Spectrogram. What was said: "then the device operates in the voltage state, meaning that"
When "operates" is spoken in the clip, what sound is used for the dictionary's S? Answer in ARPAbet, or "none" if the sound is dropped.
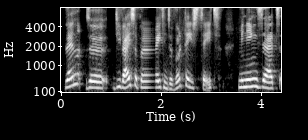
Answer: none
